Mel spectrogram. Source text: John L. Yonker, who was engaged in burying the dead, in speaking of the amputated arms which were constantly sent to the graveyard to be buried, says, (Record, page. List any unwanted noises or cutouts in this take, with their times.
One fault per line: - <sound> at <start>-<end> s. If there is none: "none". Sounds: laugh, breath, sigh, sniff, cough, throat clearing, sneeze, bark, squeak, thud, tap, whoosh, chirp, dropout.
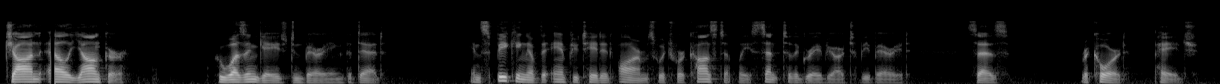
- dropout at 0.5-0.6 s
